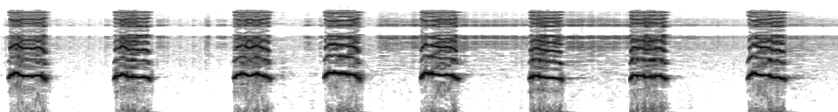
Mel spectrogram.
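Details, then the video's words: Barn owls mating, producing short tonal chirrups with rich harmonics, repeated steadily about once a second, eight calls in a row. "Barn Owls Mating"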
